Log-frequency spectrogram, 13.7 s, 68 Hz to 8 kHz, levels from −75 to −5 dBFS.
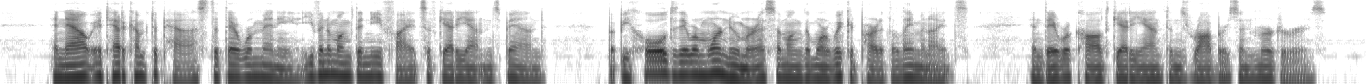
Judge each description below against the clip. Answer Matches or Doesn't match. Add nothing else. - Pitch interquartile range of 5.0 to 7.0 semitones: Doesn't match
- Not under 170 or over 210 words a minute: Matches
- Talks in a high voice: Doesn't match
